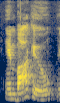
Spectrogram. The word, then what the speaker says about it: M'Baku: M'Baku, is that how you say his name? – Yeah.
